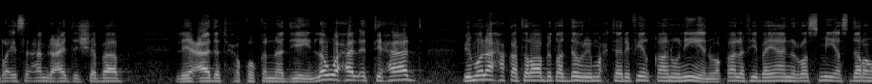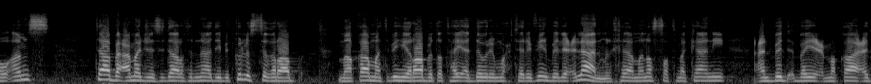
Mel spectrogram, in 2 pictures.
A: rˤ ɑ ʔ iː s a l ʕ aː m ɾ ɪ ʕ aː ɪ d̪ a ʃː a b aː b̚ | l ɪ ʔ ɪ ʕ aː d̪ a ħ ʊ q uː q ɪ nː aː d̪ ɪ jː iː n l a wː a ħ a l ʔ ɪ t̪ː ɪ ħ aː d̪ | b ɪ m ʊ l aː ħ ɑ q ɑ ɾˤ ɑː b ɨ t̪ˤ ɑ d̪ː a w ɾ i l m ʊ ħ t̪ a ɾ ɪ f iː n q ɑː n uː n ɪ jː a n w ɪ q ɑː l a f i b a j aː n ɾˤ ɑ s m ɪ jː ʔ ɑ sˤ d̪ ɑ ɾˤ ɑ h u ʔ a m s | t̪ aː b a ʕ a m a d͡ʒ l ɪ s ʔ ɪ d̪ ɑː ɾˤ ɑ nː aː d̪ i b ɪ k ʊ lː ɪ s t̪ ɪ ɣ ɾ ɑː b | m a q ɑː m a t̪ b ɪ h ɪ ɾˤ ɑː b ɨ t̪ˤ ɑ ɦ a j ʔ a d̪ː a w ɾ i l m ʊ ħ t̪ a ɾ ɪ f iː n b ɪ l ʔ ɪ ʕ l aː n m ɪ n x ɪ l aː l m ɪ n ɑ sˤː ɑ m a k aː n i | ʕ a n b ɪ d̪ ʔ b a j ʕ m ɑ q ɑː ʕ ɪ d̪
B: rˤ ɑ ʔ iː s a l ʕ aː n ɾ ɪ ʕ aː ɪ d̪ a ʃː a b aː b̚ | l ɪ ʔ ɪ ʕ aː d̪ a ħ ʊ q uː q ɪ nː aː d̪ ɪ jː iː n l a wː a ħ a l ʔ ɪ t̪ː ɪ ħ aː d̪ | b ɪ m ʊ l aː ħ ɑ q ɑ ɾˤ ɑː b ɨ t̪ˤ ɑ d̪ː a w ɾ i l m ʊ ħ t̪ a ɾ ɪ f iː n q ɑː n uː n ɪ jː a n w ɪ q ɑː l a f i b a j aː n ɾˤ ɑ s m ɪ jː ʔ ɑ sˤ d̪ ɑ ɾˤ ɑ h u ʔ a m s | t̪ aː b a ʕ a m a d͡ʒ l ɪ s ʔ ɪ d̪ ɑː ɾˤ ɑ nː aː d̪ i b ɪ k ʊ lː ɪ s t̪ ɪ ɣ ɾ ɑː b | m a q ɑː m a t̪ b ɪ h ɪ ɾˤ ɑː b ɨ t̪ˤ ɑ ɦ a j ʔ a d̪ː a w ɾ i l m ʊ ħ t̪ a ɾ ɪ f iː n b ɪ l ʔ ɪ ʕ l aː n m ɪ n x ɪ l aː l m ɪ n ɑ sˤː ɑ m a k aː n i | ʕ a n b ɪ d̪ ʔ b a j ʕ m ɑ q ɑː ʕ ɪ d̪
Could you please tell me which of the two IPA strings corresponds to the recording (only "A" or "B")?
A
